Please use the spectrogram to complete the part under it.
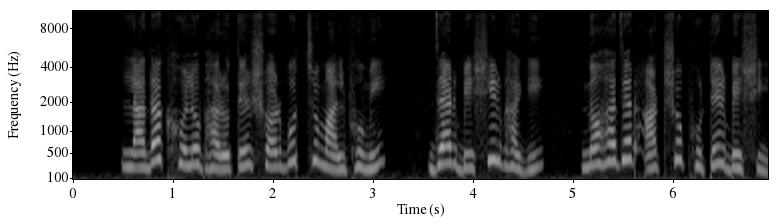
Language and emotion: Bengali, neutral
